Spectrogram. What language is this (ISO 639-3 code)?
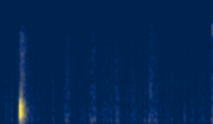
zho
